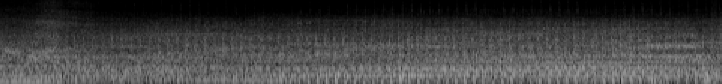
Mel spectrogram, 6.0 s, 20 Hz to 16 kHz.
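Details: Bajaj Pulsar RS200 engine: steady rough beat pulsing about twice a second with gritty mechanical rattle on top; owner suspects clutch plate or chain, source unconfirmed.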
